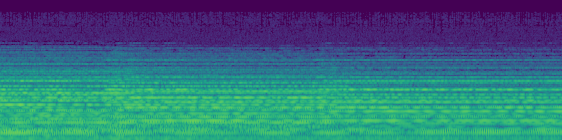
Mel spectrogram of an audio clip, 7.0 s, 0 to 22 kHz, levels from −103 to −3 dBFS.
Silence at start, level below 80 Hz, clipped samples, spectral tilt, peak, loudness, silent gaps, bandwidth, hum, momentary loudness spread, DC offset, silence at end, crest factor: 0 s; -44 dBFS; under 0.1%; -7 dB/octave; -12 dBFS; -26 LUFS; none; 7.4 kHz; none; 3 LU; under 0.1%; 0 s; 14 dB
